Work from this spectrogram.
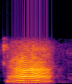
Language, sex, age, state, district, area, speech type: Kannada, male, 45-60, Karnataka, Belgaum, rural, conversation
